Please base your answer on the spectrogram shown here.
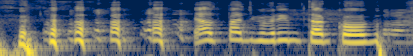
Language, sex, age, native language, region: Slovenian, female, 60+, Slovenian, Drava region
